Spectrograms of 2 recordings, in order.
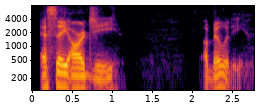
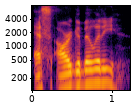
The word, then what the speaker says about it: sargability: Justin says, how do you pronounce SARG ability? How do I pronounce that word? Sargability. Search arg, you meant. Sargability. If anyone says sargability, ask them if they pronounce argument.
